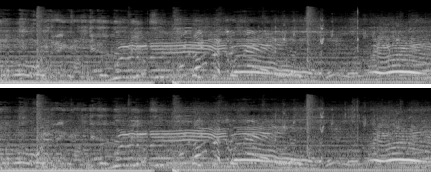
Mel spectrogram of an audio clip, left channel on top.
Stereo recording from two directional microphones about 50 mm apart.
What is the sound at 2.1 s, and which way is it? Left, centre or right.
Speech, left.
